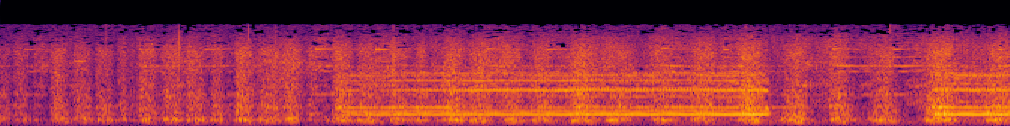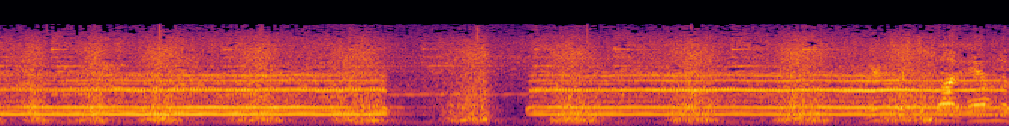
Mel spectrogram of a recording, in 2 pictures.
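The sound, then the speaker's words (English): A train rolls by, slowing to a stop at logs blocking the rail, its heavy rhythmic chugging and clatter punctuated by three long, loud steam-whistle blasts with brief gaps between them. “Keep out of sight, you fellas, till the train stops.”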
